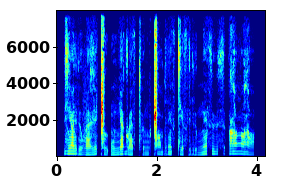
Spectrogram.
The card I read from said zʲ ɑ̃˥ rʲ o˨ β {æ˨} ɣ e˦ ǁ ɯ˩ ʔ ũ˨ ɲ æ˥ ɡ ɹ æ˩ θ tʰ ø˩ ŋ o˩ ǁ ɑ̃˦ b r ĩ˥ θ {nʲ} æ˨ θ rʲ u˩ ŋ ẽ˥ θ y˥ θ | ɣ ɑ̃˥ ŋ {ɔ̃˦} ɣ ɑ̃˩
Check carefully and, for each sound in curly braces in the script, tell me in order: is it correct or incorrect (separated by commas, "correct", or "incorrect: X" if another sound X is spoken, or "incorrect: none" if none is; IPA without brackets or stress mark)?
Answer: correct, incorrect: tʲ, incorrect: ɑ̃˦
